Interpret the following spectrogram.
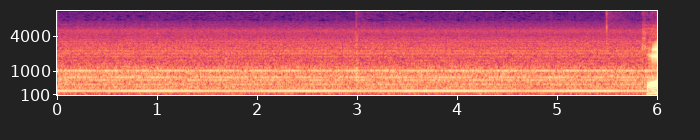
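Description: Steady hum of a running DEC PDP-8/e minicomputer, its cooling fans and power supply giving a drone with one strong low tone, fainter overtones and airy fan noise. A faint click comes about halfway through.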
